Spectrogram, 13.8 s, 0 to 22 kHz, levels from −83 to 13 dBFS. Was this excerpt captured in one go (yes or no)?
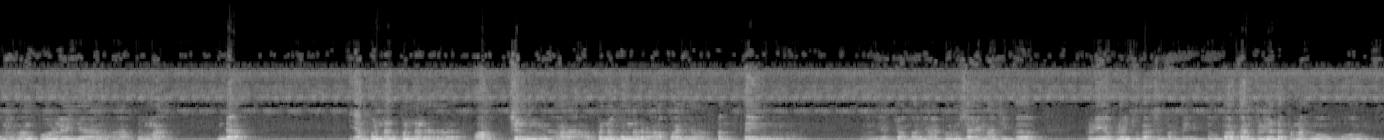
no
